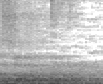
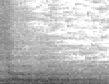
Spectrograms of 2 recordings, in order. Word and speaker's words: صبر: تلفظ جیسے ہم کو بولا صبر، نہ بولا شبر. اب صبر، اب شبر اگر آپ بولیں تو غلط ہو گیا، نہیں ہو گیا، تلفظ غلط کیا.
